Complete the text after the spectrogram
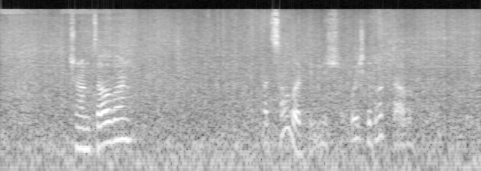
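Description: A man speaks briefly and casually into a close microphone.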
